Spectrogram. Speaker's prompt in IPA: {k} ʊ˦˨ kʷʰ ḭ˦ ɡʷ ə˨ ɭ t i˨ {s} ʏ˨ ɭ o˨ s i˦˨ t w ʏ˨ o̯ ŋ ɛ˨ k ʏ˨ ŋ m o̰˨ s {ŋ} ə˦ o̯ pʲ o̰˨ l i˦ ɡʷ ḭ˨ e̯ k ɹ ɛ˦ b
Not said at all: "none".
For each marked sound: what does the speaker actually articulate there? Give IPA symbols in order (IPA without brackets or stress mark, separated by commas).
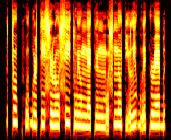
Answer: t, s, ŋ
